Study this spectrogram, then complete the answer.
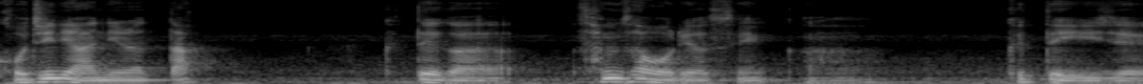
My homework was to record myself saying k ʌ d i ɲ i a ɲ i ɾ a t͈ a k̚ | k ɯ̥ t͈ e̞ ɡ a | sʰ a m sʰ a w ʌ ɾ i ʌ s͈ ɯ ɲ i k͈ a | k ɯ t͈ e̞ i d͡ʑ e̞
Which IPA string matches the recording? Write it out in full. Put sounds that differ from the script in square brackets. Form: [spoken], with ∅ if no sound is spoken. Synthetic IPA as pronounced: k ʌ [d͡ʑ] i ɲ i a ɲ i ɾ a t͈ a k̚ | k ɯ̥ t͈ e̞ ɡ a | sʰ a m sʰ a w ʌ ɾ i ʌ s͈ ɯ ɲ i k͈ a | k ɯ t͈ e̞ i d͡ʑ e̞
